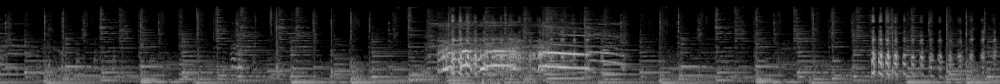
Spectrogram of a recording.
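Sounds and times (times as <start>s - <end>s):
rooster crowing: 0.0s - 0.5s, 4.3s - 6.3s
background music with beat: 0.0s - 10.0s.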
